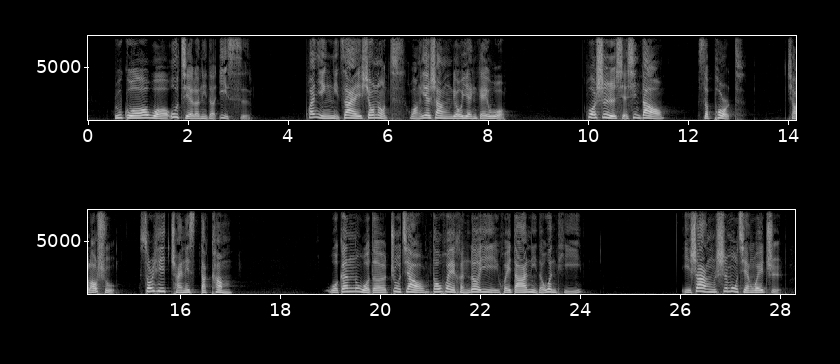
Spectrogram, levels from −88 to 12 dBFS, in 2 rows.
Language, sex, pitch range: Korean, female, 175-250 Hz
